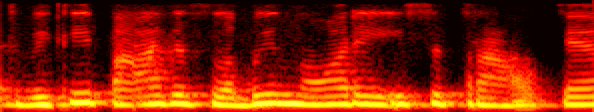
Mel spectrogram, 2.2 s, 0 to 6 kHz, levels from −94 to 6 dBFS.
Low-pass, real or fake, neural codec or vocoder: 5.4 kHz; real; none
